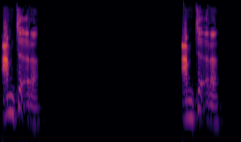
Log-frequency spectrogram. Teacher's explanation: Note that the B sound on the beginning of the verb is dropped.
